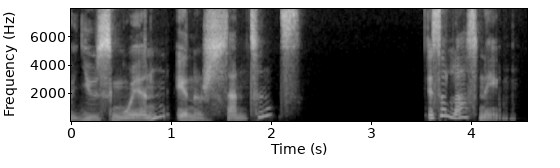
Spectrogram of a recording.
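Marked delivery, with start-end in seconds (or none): none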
